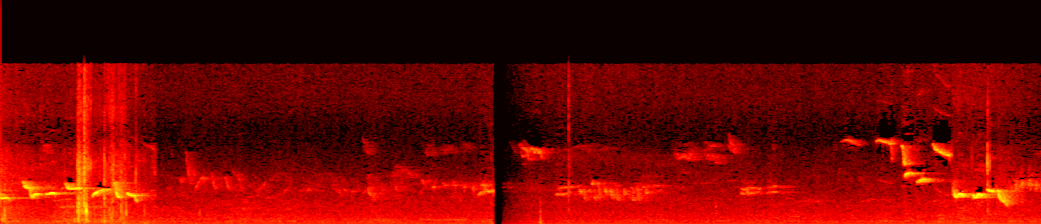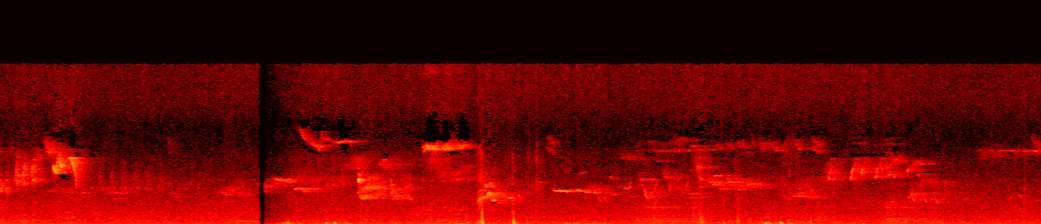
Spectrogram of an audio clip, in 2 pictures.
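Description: Wild birds chirping and calling in woodland: scattered short high chirps, the loudest burst about halfway through with a falling whistle. Footsteps through undergrowth in the first second or so.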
